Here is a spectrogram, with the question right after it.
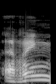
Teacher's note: These sounds are formed by raising the back of the tongue towards the soft palate. ये ऐसा sound है जो कि जुबान के पीछे वाला जो हिस्सा है, सबसे पीछे वाला जो हिस्सा है, और जो सॉफ्ट पैलेट है जो कि हार्ड पैलेट से पीछे होता है, सो इसकी मदद से, इन दोनों जगहों की मदद से ये प्रोड्यूस होता है। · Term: वेलर्स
